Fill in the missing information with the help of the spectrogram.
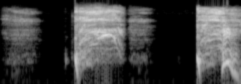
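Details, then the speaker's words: Two harsh coughs with throat clearing between them, in a quiet small room; coughing said to be caused by pollen. "See, you can hear this coughing from this pollen."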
